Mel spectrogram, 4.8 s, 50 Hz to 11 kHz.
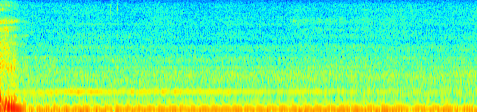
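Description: Yamaha XJ6N's 600 cc inline-four engine running at a steady, low pace while filtering through slow traffic, heard as a steady low hum from the rider's position. Right at the start there is a short, loud sound that drops quickly in pitch.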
